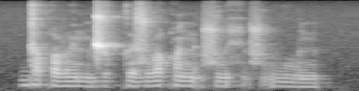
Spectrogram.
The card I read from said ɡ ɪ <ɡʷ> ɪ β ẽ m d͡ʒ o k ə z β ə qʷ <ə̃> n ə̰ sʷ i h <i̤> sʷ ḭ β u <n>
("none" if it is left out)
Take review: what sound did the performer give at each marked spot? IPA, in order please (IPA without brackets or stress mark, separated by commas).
qʷ, ə̃, ḭ, n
